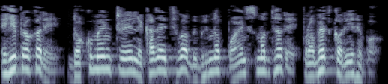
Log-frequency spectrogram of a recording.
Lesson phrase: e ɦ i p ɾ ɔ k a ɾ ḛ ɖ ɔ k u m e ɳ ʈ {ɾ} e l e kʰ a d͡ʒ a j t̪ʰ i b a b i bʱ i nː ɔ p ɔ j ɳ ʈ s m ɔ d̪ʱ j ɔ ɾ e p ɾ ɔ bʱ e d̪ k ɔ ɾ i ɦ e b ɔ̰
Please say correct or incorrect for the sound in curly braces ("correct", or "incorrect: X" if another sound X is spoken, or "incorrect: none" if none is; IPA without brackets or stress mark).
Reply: correct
